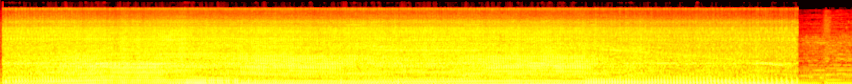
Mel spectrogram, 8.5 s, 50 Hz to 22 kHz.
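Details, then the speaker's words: Honda Vario 125 scooter: loud rough buzzing rattle over idle, first thought to come from the engine's right side, actually outside the engine; rear fender vibrating because its bolt was not tight. "Tapi tenang cuy, pas gue denger-denger lagi suaranya tuh kayak di bagian luar mesin cuy. Nah bener aja dong, pas gue lihat ternyata yang bunyi tuh spakbor belakang cuy."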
